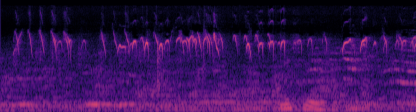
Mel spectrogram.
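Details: Captive-bred whistling duck ducklings give a dense stream of high, thin, downslurred peeps from several chicks at once, over a low background rumble.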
